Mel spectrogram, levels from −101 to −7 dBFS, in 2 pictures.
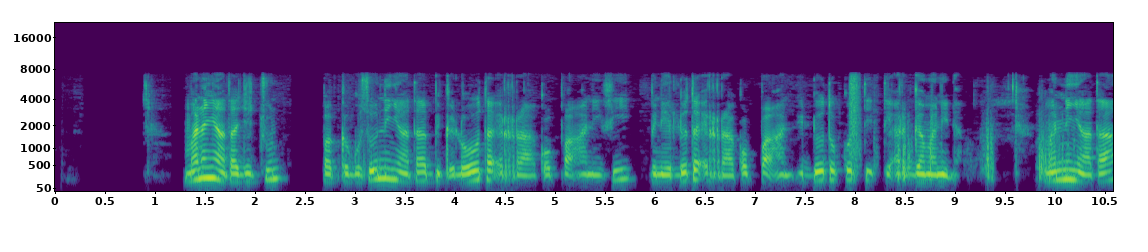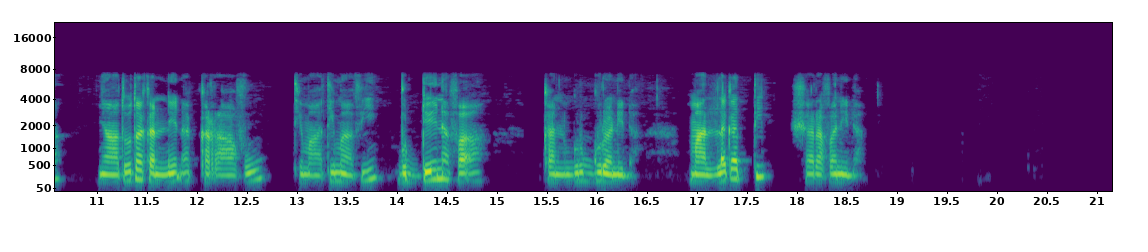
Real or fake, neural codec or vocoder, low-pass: real; none; 7.2 kHz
